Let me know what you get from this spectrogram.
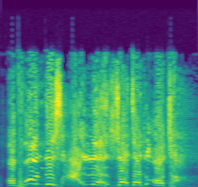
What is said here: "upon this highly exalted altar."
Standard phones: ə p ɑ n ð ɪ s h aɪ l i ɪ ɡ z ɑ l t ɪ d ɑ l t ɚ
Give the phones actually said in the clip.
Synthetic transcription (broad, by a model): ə p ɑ n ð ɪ s aɪ l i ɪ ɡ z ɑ t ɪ d ɑ t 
